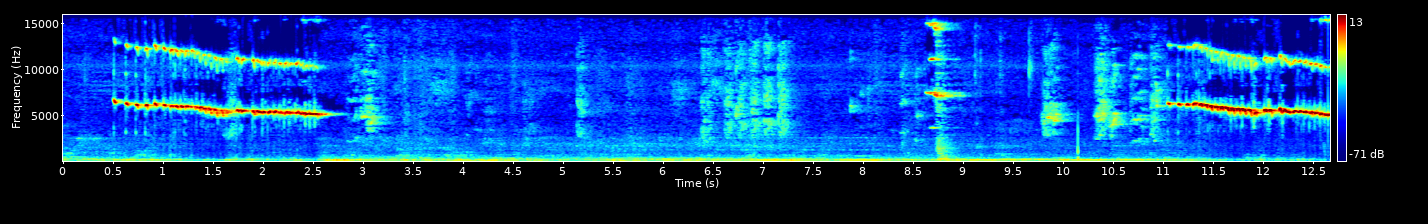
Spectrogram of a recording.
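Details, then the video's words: Caged black-winged myna (kinoi) singing 'isian' material: high, thin whistled phrases sliding slowly downward, one near the start and another at the end, with quiet murmuring voices and room noise between. "BURUNG KINOI GACOR MATERI MEWAH | KINOI ISIAN"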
